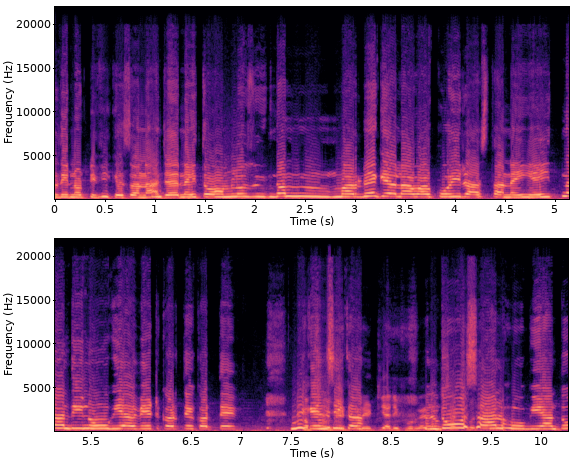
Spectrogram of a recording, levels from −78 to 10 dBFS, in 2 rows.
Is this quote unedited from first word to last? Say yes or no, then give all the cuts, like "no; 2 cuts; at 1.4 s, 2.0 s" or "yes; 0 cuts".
yes; 0 cuts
